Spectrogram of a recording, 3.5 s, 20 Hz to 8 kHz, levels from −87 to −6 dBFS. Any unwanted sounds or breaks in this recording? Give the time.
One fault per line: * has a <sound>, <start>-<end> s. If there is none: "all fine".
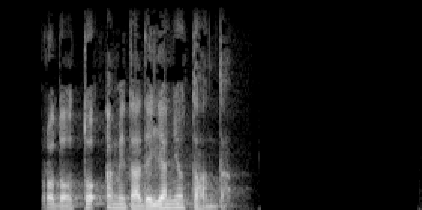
all fine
